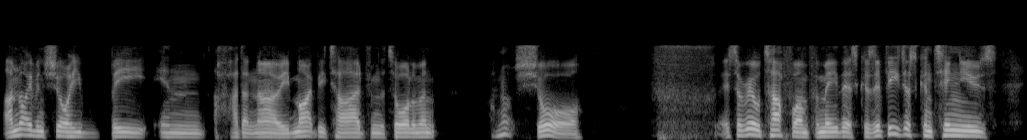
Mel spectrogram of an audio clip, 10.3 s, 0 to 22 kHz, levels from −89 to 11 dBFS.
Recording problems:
high frequencies cut off; noticeable; nothing above 5.5 kHz

